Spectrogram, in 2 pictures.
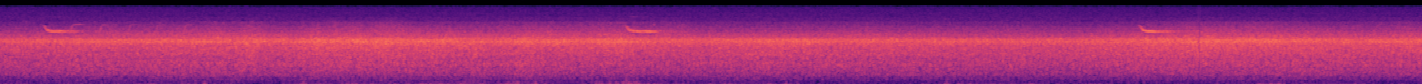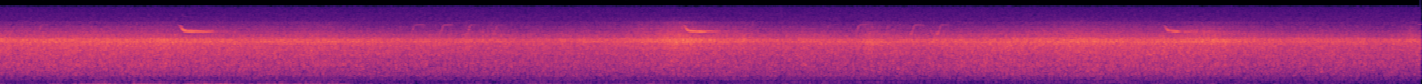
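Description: A short, high bird call repeats about every five seconds, six times, over a steady rushing outdoor background noise.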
